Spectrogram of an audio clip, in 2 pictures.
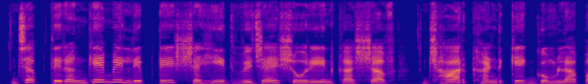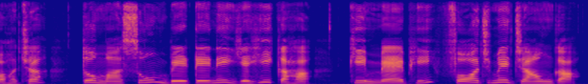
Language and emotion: Hindi, neutral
